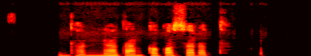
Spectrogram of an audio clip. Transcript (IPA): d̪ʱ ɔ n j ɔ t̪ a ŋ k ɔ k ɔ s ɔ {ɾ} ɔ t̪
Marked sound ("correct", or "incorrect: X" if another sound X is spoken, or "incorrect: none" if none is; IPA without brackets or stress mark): correct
